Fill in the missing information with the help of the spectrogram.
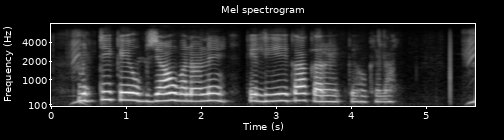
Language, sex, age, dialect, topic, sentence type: Bhojpuri, female, 25-30, Western, agriculture, question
